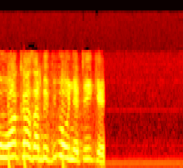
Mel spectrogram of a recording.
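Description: A man speaks loudly and with animation through a microphone.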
